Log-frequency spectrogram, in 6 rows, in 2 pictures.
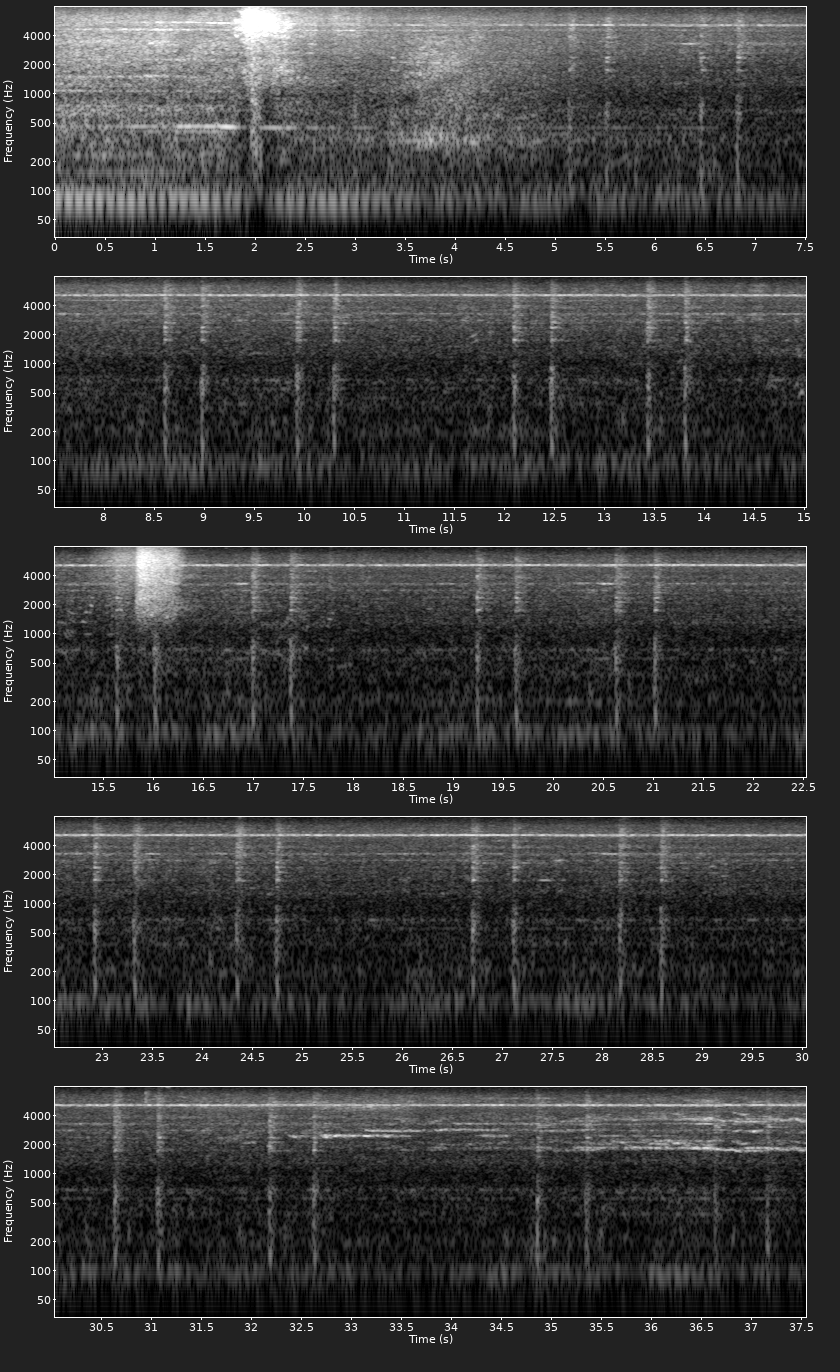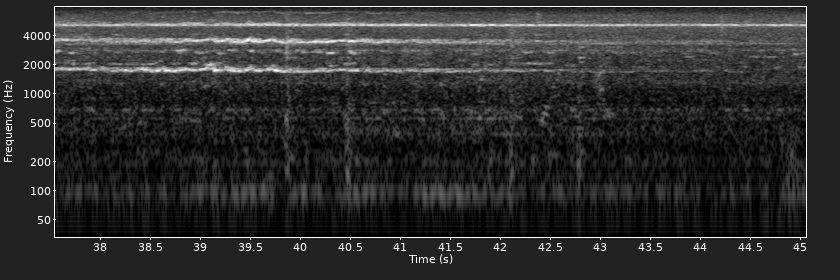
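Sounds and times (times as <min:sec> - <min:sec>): high steady squeal: 0:00.0 - 0:45.0
train rumble: 0:00.0 - 0:45.0
wavering wheel squeals: 0:00.0 - 0:45.0.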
